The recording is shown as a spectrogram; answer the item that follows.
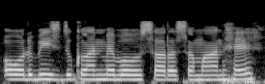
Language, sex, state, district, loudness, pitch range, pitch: Hindi, male, Uttar Pradesh, Shamli, -12 LUFS, 215-230 Hz, 225 Hz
